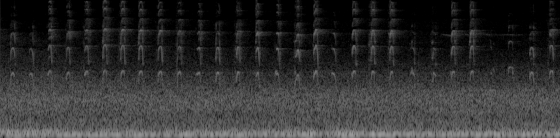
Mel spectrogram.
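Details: Woodpecker chicks in a nest hole in a forked tree in ancient Leicestershire woodland beg for food from the returning parent with rapid, high, ticking chirps about five or six times a second, over a low rumble of wind and nearby road traffic.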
